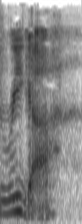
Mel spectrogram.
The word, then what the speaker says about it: Riga: a Riga Hayworth mystery that's are IgA Hayworth instead of Rita its Riga and yeah good on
